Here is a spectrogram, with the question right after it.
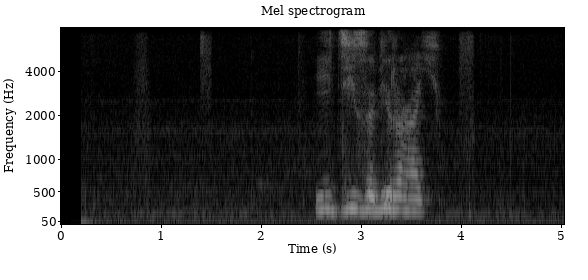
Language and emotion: Russian, angry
